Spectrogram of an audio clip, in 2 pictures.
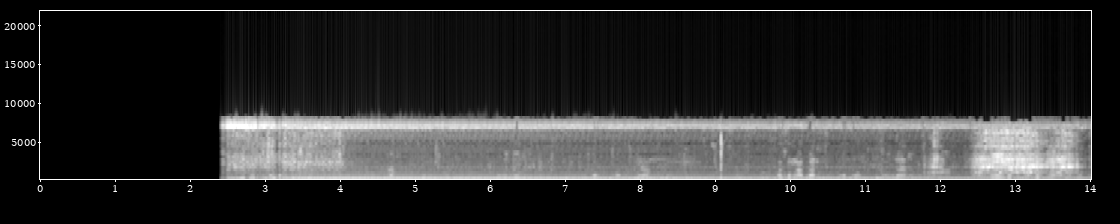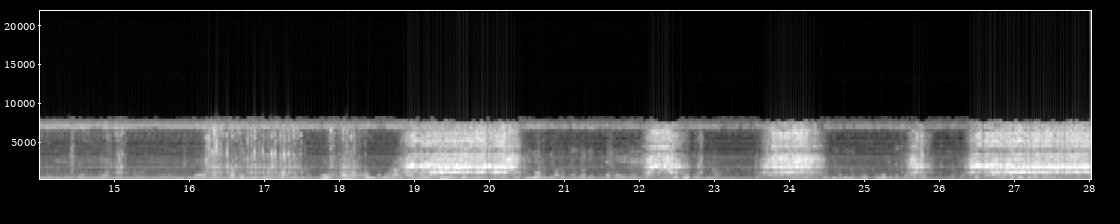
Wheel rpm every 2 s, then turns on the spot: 10, 0, 0, 10, 0, 0, 60, 20, 10, 30, 70, 30, 30, 110.
0-2 14-18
